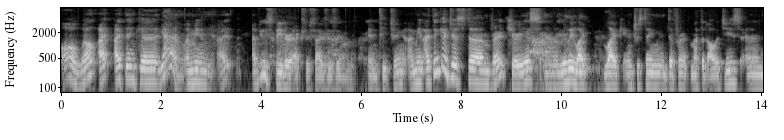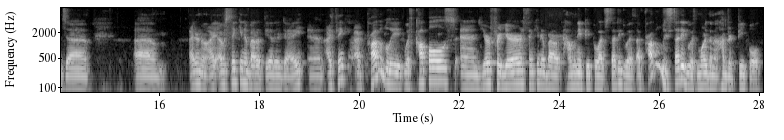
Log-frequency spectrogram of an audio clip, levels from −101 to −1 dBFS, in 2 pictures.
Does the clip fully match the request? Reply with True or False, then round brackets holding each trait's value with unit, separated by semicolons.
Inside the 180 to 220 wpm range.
False (165 wpm)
